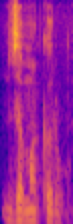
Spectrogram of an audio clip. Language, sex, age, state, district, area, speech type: Marathi, male, 45-60, Maharashtra, Palghar, rural, spontaneous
